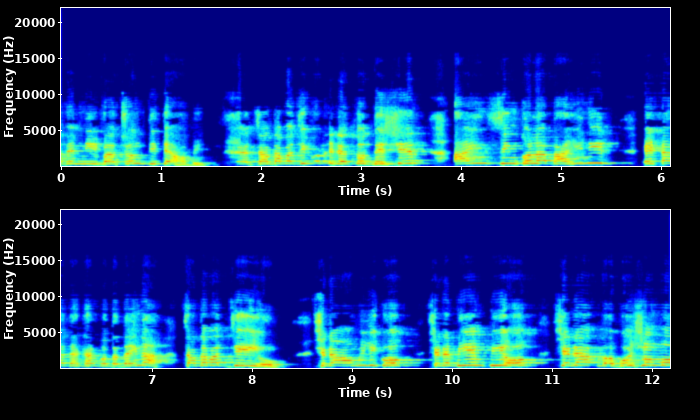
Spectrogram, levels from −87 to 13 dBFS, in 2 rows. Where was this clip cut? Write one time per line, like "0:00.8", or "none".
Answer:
0:01.9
